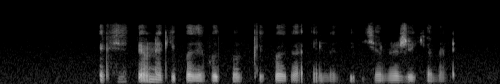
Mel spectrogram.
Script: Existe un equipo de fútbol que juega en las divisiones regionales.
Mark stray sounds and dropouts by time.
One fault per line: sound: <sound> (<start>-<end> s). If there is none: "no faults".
no faults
